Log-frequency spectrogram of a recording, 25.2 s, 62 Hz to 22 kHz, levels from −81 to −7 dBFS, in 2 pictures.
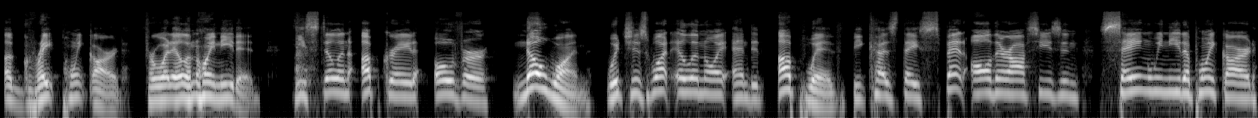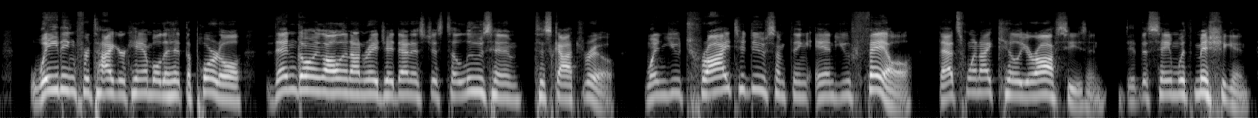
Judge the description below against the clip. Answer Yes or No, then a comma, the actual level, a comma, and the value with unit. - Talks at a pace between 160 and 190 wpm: Yes, average, 185 wpm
